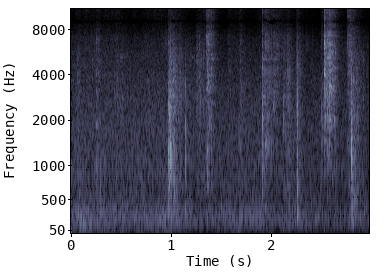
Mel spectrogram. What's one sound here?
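A brick knocks against a wall as a bricklayer sets it.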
